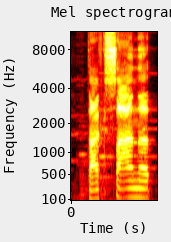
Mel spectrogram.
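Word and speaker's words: たくさん: Taksan, technically accented, but yeah, accented, we keep the accent with the accent on the sa when used like with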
